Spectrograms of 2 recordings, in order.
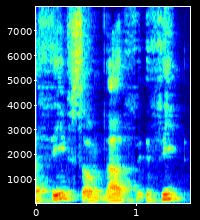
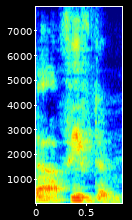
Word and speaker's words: fiefdom: they're not going to rise up out of a thief. How do you call it? Fiefdom.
